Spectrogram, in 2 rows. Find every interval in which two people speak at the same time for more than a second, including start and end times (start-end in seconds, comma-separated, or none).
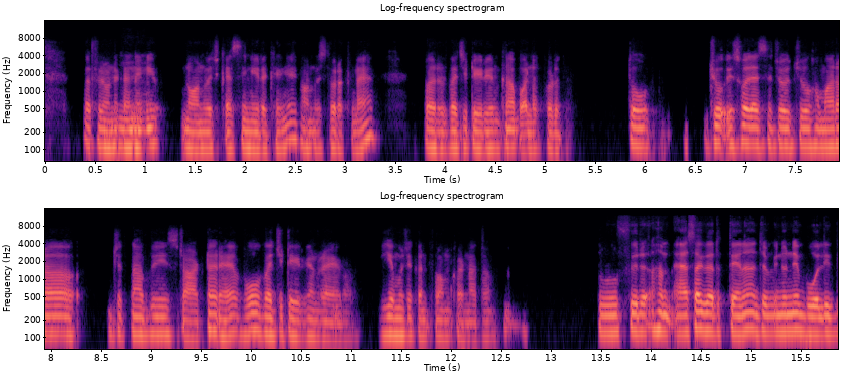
none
